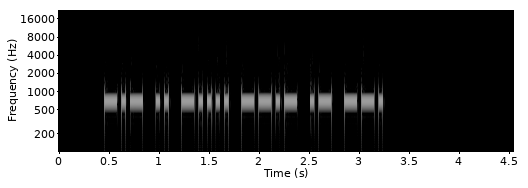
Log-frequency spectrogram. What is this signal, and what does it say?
Morse code, heard as a keyed tone, about 27 wpm, 700 Hz. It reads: KI6QAG
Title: USA Call Signs - 6 Characters - Repeated 3x - 28wpm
